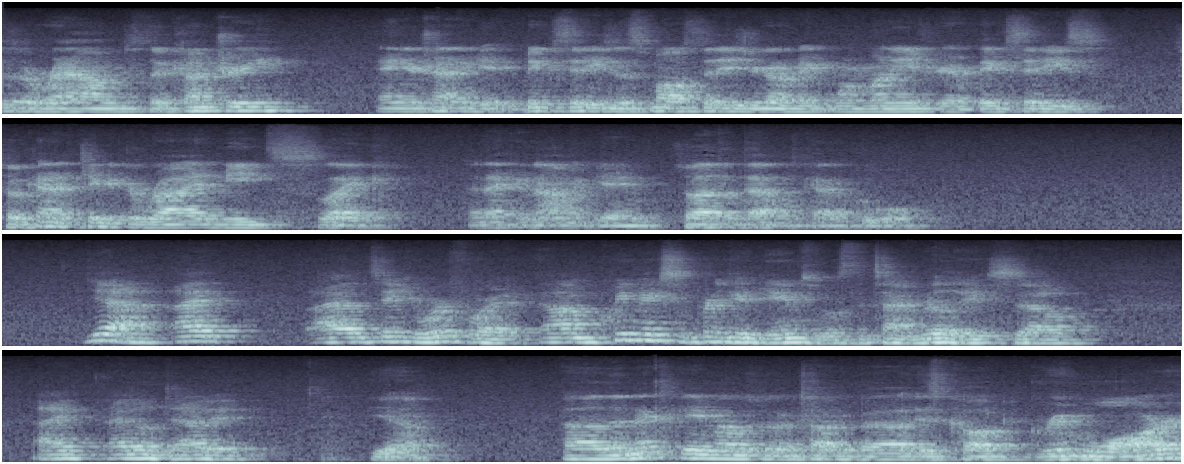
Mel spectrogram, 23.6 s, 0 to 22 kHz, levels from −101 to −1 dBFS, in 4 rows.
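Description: No audible technical faults anywhere in the speech recording; nothing to flag.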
